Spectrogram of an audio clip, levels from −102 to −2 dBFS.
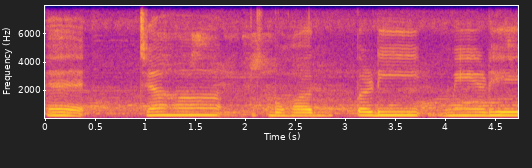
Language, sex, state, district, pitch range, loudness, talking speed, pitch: Hindi, female, Madhya Pradesh, Umaria, 225-235 Hz, -15 LUFS, 75 wpm, 230 Hz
